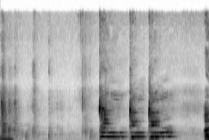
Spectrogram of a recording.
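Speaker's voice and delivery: extremely high tinkling dings; very high dinging. A narrator's reading. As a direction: ring like the tiniest bell. The mystery bell sound.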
